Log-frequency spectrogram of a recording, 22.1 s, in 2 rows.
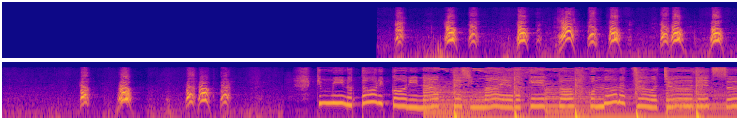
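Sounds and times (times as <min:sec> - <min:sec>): small dogs barking: 0:05.9 - 0:11.0, 0:12.2 - 0:14.6.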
